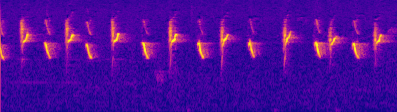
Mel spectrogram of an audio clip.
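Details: Japanese bush warbler giving its valley-crossing call (tani-watari): a fast, steady run of sharp two-part notes, a lower chip followed by a higher one, about four per second throughout.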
